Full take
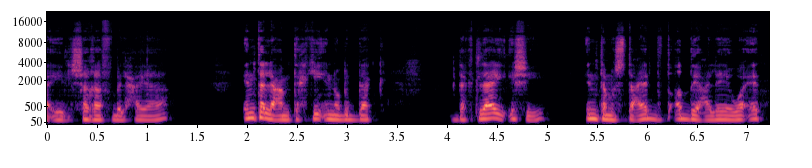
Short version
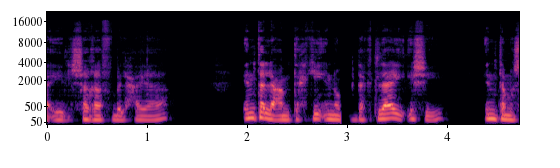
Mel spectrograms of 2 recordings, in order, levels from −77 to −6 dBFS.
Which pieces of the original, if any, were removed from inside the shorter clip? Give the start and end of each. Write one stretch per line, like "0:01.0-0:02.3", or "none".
0:02.9-0:04.0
